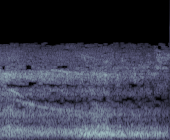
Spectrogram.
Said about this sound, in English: Look out. A Solar Guard jet. Hit the dirt.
